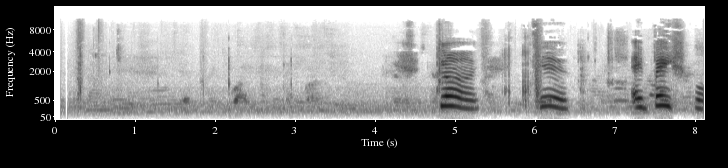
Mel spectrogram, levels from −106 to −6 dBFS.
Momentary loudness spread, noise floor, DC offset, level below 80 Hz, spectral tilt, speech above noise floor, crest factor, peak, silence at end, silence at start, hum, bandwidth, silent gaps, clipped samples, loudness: 25 LU; -56 dBFS; under 0.1%; -86 dBFS; -3 dB/octave; 33 dB; 22 dB; -8 dBFS; 0 s; 0.3 s; none; 11 kHz; none; under 0.1%; -24 LUFS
